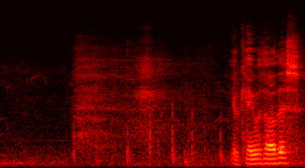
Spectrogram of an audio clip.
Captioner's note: both sigh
